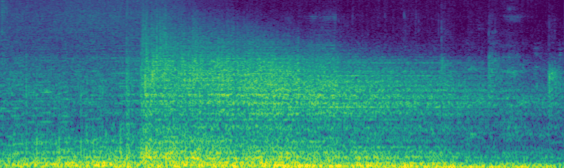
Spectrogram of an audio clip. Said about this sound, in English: But as the earth continues to vibrate, another joins it, and then another, and now a rock, and then a boulder, and soon it's a full-scale roaring landslide crashing towards the gorge below!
